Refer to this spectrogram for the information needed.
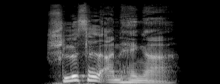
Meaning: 1. key fob 2. keychain, keyring
- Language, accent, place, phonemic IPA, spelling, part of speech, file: German, Germany, Berlin, /ˈʃlʏsl̩ˌʔanhɛnɡɐ/, Schlüsselanhänger, noun, De-Schlüsselanhänger.ogg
